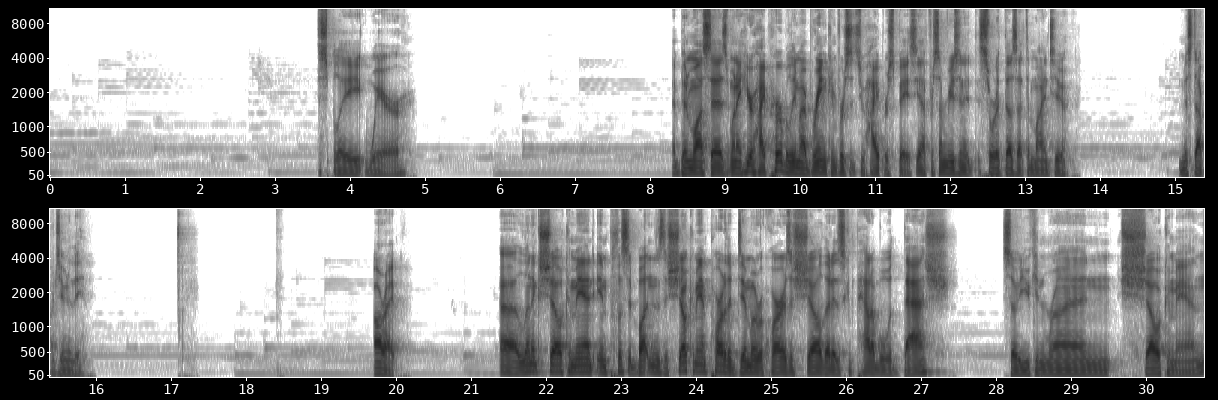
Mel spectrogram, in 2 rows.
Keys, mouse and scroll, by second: 1.5-3.9 typing, 13.7 j, 14.6 k, 15.3 q, 15.8 Escape, 16.2 j, 17.8 ctrl+d, 21.0 k, 22.6 l, 24.4 j, 25.3 h, 27.5 j.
